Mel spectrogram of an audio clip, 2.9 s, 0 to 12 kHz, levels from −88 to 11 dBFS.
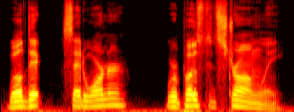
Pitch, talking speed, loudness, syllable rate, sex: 110 Hz, 145 wpm, -18 LUFS, 5.0 syllables/s, male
